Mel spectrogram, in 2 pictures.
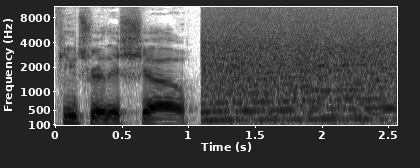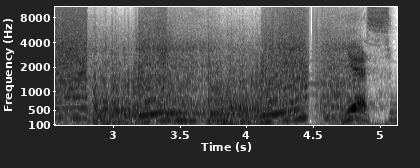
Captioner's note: engine revving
